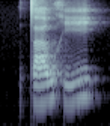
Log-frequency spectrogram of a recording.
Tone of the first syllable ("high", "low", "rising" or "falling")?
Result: rising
